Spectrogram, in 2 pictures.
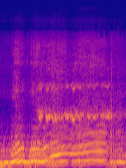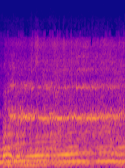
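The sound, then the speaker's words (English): Cars skid with long, loud tire squeals sliding up and down in pitch, layered over a steady engine roar, continuous for the whole stretch with no talking. “Neighbors who live here are fed up with the noise. They're tired of hearing this.”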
